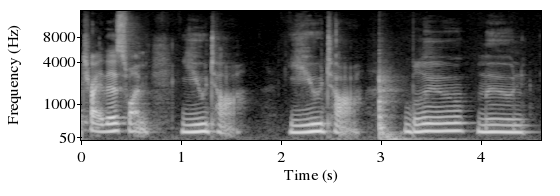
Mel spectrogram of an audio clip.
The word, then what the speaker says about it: Utah: Utah. Utah, blue moon, Utah. Again, no schwa in this short state name, but that second syllable is quicker. Utah.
